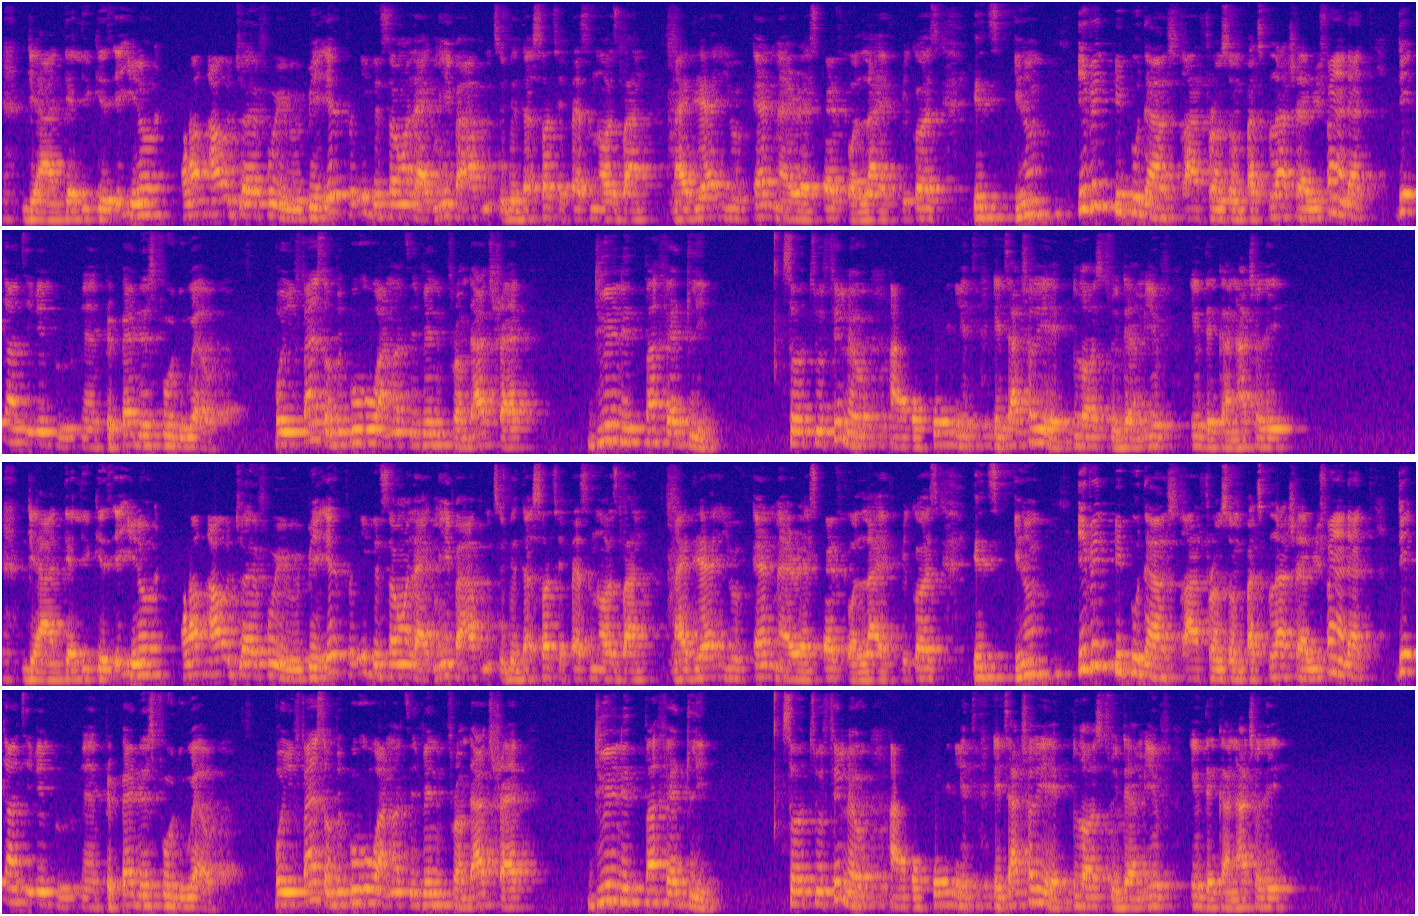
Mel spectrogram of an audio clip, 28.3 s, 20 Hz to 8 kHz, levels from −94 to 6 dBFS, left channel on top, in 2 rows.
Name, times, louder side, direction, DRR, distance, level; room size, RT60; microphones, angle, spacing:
voice 1, 0.0-16.5 16.9-19.5 20.0-21.3 21.9-27.1, right 1 dB, 15° right, 0.3 m, -22 dB
2.5 x 2.4 x 3.0 m
head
